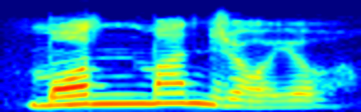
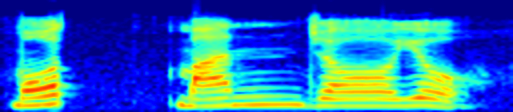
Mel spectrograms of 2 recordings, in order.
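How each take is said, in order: First: The first word ends with an n sound. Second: The first word ends with a t sound.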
